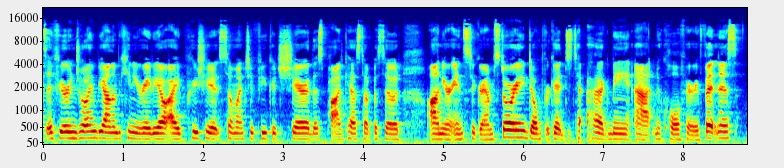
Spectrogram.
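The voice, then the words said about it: Very fast speech. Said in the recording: “Whoa, I'm talking so fast.”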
